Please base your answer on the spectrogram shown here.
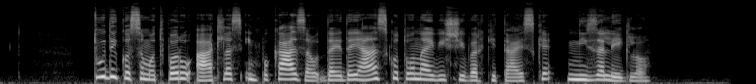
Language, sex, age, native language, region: Slovenian, female, 30-49, Slovenian, Central Slovenia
